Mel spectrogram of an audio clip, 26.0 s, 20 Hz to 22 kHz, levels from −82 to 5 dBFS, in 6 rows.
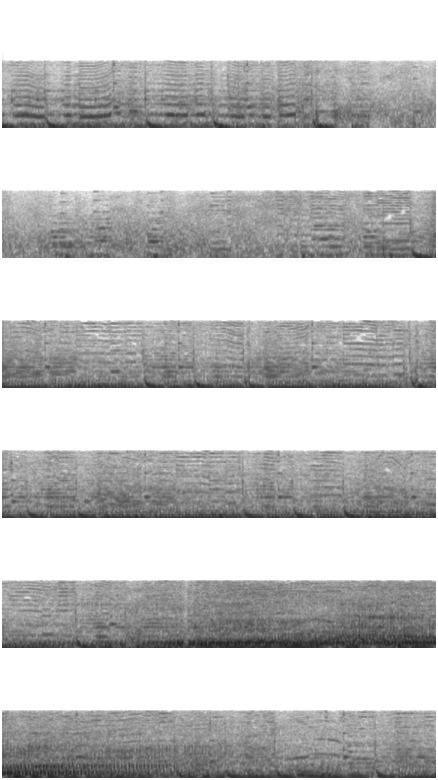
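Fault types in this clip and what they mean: Sound dropped by the voice detector: at 1.3 and 11.14 s, about 20 ms of sound gives way to comfort noise, likely because the sender's detector judged it background and briefly stopped transmitting.
Short concealed packet loss: at 2.14 to 2.18 s, about 20 ms never arrived in time, and the receiver extended the preceding sound to bridge it, leaving a brief smear.
Sound chopped by the voice detector: from 2.70 to 7.96 s, 12.70 to 12.84 s and 18.60 to 19.22 s, sending likely toggled on and off repeatedly, with comfort noise in the gaps, so the sound turns choppy. Over the first stretch about 3 s in total is replaced.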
